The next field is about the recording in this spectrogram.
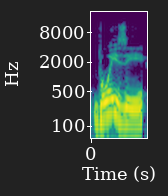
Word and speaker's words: Boise: I was trying to drink some of this delicious Dagger Falls IPA brewed right here in Boise, or at least Idaho. – It's Boise.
